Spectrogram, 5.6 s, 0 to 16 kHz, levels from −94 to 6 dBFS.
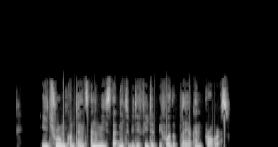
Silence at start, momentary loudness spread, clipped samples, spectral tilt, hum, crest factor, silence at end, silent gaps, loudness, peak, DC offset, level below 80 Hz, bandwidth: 0.85 s; 7 LU; under 0.1%; -4.5 dB/octave; none; 20 dB; 1 s; none; -20 LUFS; -2 dBFS; under 0.1%; -50 dBFS; 7.8 kHz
